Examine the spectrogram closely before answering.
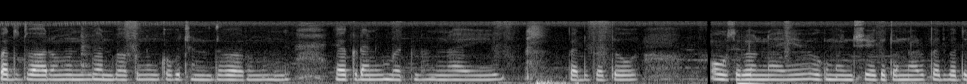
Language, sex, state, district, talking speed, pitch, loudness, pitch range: Telugu, female, Andhra Pradesh, Krishna, 120 wpm, 220 Hz, -19 LUFS, 215-225 Hz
